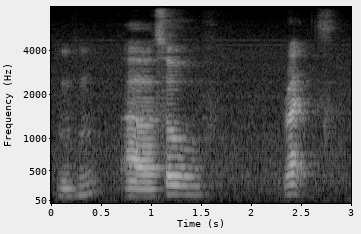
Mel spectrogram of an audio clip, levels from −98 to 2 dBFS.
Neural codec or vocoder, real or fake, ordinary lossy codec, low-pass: none; real; none; none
